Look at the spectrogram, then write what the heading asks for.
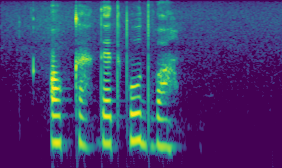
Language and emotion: Russian, neutral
